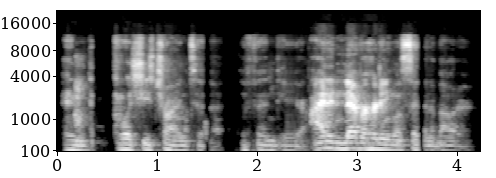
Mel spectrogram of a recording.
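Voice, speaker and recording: A man's voice: fairly low pitch, brisk, bright, forceful tone. A man hosting a heated voice chat, blunt and mocking, often talking over the others. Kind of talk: heated casual group chat.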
